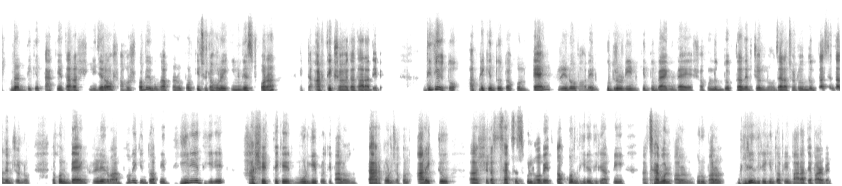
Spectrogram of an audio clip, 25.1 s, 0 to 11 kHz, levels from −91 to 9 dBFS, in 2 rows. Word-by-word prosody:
আপনার 175 0 +3
দিকে 165 +3 -5
তাকিয়ে 135 +3 -4
তারা 135 0 +3 0.2
নিজেরাও 140 - +3
সাহস 155 0 -10
পাবে 180 +4 +2
এবং 140 - -6
আপনার 130 +2 -9
উপর 135 +2 -3
কিছুটা 130 -1 -2
হলে 125 0 +4 0.2
ইনভেস্ট 130 +2 +1
করা - - +4 0.5
একটা - - -14
আর্থিক - - +2
সহায়তা - - 0
তারা - - +4
দেবে। - - -9 0.7
দ্বিতীয়ত 225 +5 +3 0.4
আপনি 175 - -2
কিন্তু 175 -1 +3
তখন 165 +2 -2 0.2
ব্যাংক 200 +4 +6 0.2
ঋণও 185 0 +3
পাবেন, 155 - -5
ক্ষুদ্র 160 0 0 0.2
ঋণ 160 - 0
কিন্তু 155 -3 -6
ব্যাংক 105 0 +3
দেয়, 95 0 +3
সকল 100 -1 -9
উদ্যোক্তাদের 95 -1 0
জন্য 90 -1 -1 0.2
যারা - - +6
ছোট - - -10
উদ্যোক্তা 95 -1 -4
আছেন - - -12
তাদের - - 0
জন্য। - - -5 0.4
তখন - - +5
ব্যাংক 175 - +6 0.2
ঋণের 185 +2 +5
মাধ্যমে 200 +11 -3
কিন্তু 180 -4 -5
আপনি 150 0 -5 0.2
ধীরে, 205 +10 +3 0.2
ধীরে 90 -5 -1 0.4
হাঁসের 115 0 +3
থেকে 115 0 +4 0.2
মুরগি 125 +3 +2
প্রতিপালন, 85 -2 -3 0.3
তারপর 130 -3 +5
যখন 110 +3 -7 0.2
আরেকটু 160 +4 +4 0.4
আ - - +7
সেটা 120 - -2
সাকসেসফুল 110 -1 0
হবে 95 0 +4 0.2
তখন 150 +7 +3
ধীরে, 130 +1 -2
ধীরে 130 0 -6
আপনি 120 +1 -6 0.4
আ - - -8
ছাগল 110 -1 +6
পালন, 100 0 -3
গরু 110 0 -2
পালন 100 +1 +1 0.3
ধীরে, 140 +11 +7
ধীরে 170 0 0
কিন্তু 145 -5 -2
আপনি 105 - -5
বাড়াতে 85 +1 0
পারবেন - - -1
130 Hz, 175 wpm, -24 LUFS, 105-165 Hz, 0.7 s, আ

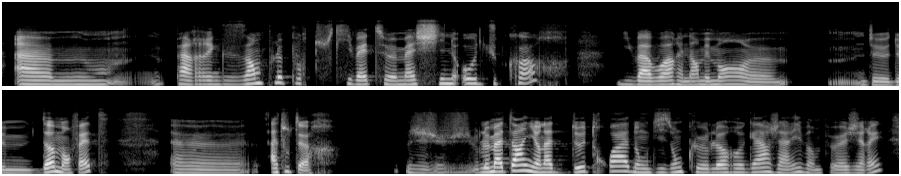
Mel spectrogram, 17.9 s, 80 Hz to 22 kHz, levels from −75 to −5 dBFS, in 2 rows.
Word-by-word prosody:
Hem, 175 -1 +1 0.4
par 180 -2 +2
exemple 180 +8 0
pour 220 -3 -11
tout - - -11
ce - - -7
qui 210 - -9
va 185 -2 +2
être, 180 +2 0
heu, 175 -2 0
machine 190 +4 +3
haut 215 0 +1
du 205 +1 -11
corps, 230 - -6 0.5
il 175 -2 -11
va 170 -1 +6
avoir 170 +2 +2
énormément, 170 +2 -2
hem, 140 -1 -6 0.4
mmh, - - -14
de 155 -1 -4
de 145 -1 -5
d'hommes, 200 +7 +7
en 155 - +2
fait, 155 - 0 0.6
heu, 150 -2 -6 0.3
à - - +5
toute 220 -3 -2
heure. - - -2 0.6
J 160 -1 -7
je 185 0 -12
le 190 +4 +1
matin, 205 +5 +8
il 250 - +3
y 200 - +6
en 185 - +4
a 185 - +6
2-3, 210 +7 0
donc 175 -4 -4
disons 175 +4 -5
que 190 - -9
leurs 175 0 0
regards, 190 +3 -1
j'arrive 170 +2 -4
un 145 -1 -8
peu 150 - -10
à 150 - -2
gérer, 150 - -3
175 Hz, 160 wpm, -23 LUFS, 160-195 Hz, 0.6 s, matin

